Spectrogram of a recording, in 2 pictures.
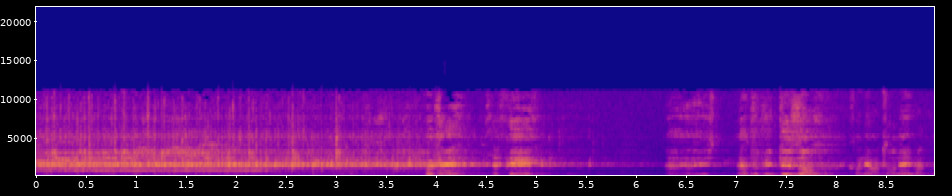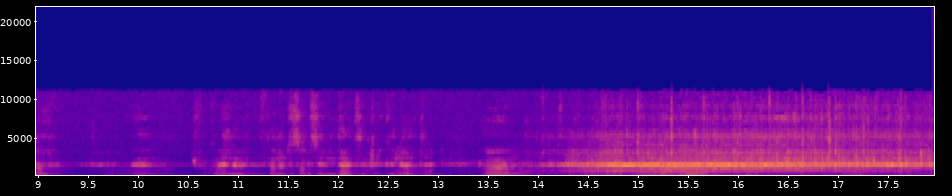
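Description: A large crowd cheers and whistles loudly in a big echoing hall.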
